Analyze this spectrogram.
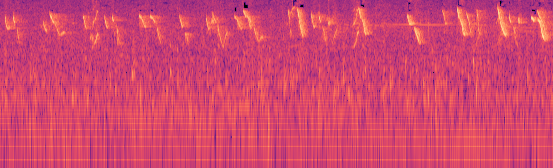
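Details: Male saffron finch singing while a female calls, giving bright high chirps and quick downslurred notes in a steady, jumbled stream, with one brief thin whistle near the end and a soft low hum behind.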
